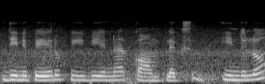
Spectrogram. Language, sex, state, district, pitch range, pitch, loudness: Telugu, female, Andhra Pradesh, Anantapur, 195-215 Hz, 200 Hz, -15 LUFS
